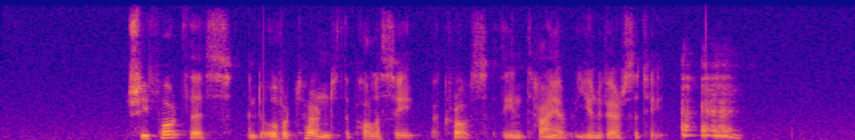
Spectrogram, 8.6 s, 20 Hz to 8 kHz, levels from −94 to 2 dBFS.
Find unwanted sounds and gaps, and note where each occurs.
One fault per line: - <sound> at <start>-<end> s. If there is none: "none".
- throat clearing at 6.8-7.4 s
